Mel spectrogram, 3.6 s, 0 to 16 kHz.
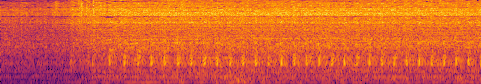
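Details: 1957 Mercury 368 cu in V8 running with a sharp, regular knock about three and a half per second above the engine note, worse when cold but still present at higher rpm when warm; cause not identified.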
